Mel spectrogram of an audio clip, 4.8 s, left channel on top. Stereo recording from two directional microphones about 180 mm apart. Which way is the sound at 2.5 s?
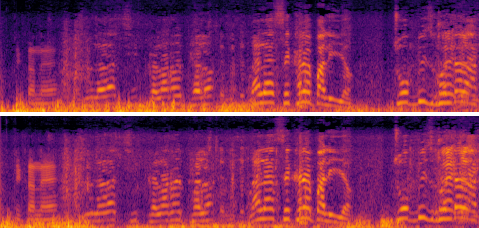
55° left (ahead or behind).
